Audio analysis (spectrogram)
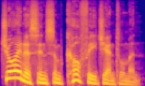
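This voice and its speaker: An actor playing an older police inspector in an audiobook drama, gruff and hearty, with a teasing fatherly manner. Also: medium pitch, huge pitch swings, normal speed, no echo, clean studio sound. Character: genial, irritable old police inspector, father of grown son.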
